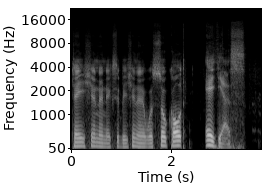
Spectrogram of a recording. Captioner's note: speaks in foreign language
